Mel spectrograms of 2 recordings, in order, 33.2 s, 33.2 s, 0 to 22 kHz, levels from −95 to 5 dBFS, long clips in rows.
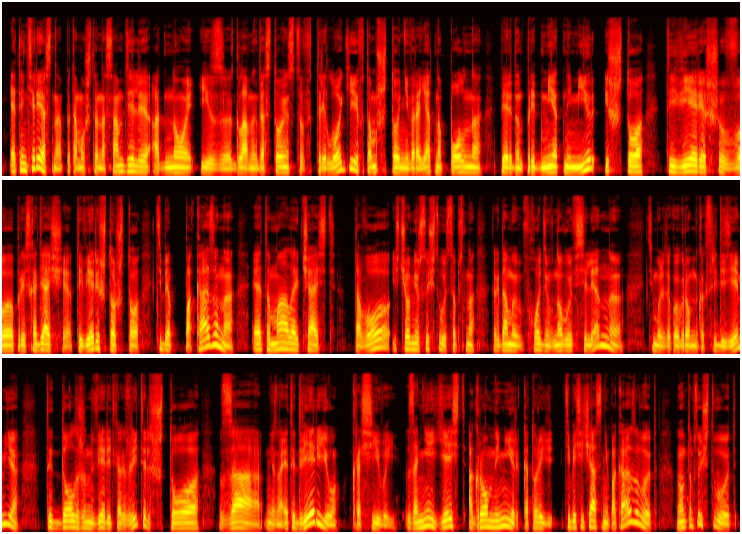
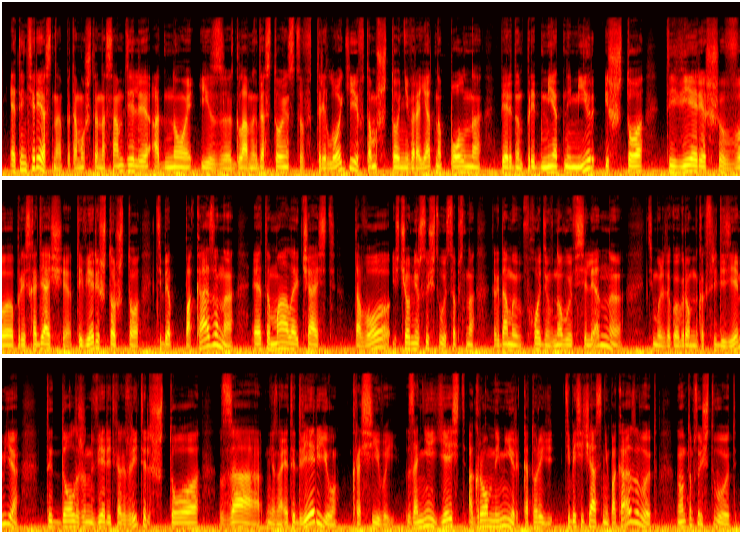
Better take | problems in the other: first | low rumble; faint; throughout; 25 dB below the speech

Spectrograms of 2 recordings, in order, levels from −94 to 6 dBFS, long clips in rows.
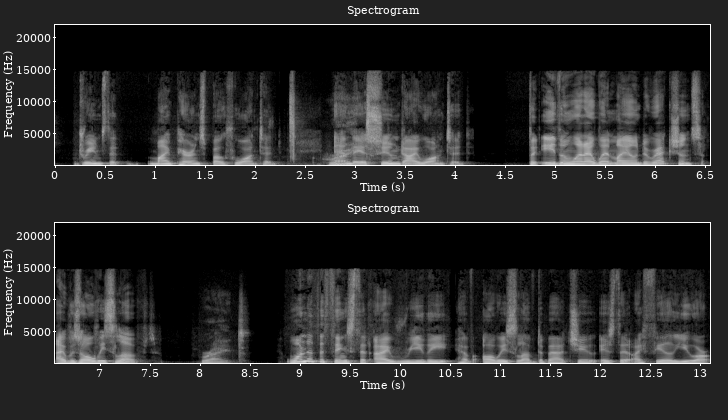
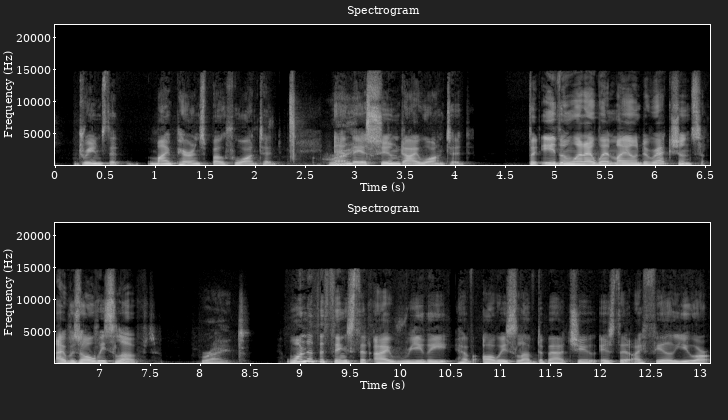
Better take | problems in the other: neither | none

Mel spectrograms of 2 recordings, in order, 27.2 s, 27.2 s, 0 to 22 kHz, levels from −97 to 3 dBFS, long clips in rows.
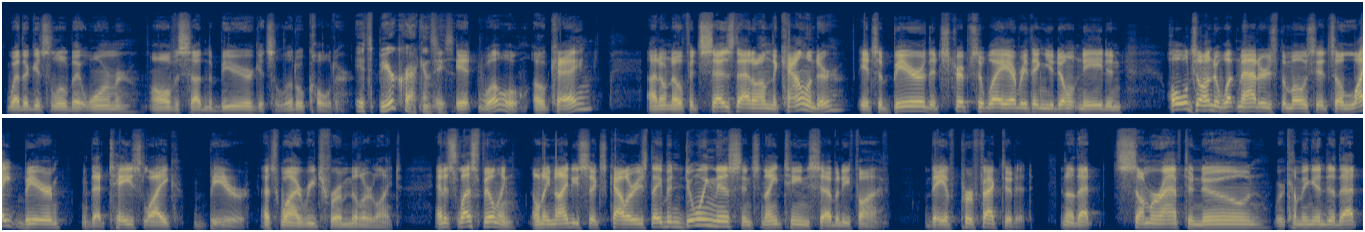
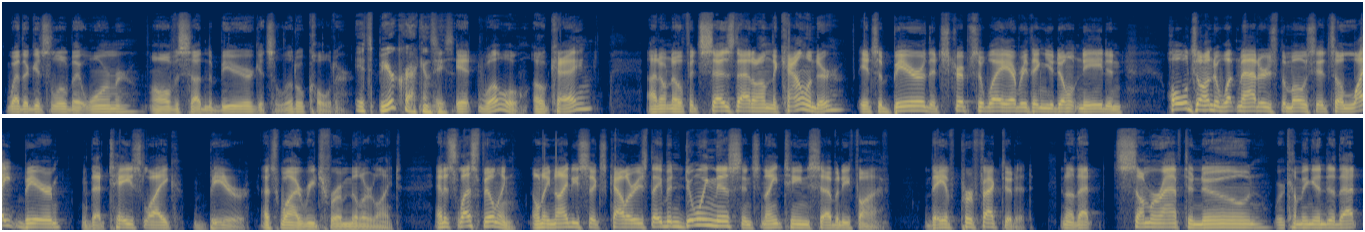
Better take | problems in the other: second | thin; somewhat; fading below 450 Hz

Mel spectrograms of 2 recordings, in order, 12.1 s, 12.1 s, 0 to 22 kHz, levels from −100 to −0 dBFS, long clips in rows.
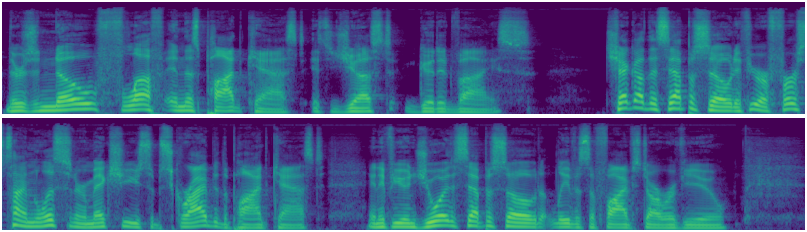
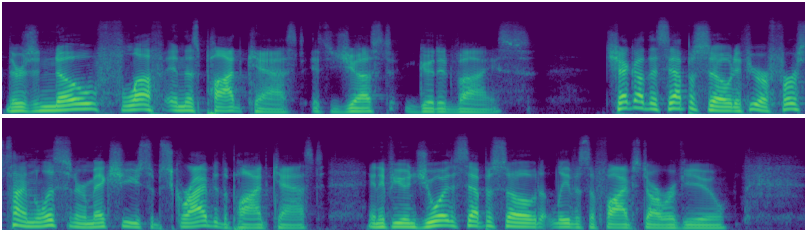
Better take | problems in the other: first | muffled; very; fading above 3 kHz

